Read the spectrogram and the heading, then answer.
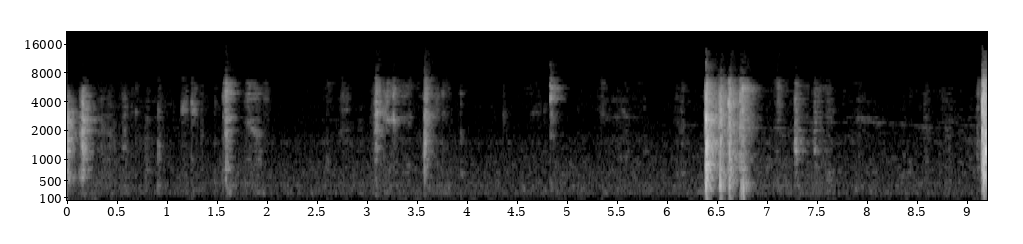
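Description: Crisp papery clicks and flicks of cards being shuffled for a card reading, scattered at first, then a dense riffling burst near the end, with a final sharp snap. No one speaks.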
